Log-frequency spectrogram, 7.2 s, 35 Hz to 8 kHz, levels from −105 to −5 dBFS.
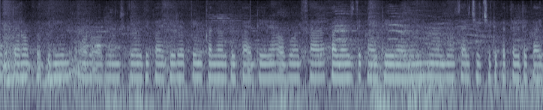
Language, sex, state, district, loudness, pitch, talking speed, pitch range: Hindi, female, Bihar, Lakhisarai, -41 LUFS, 170 Hz, 255 wpm, 170-175 Hz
